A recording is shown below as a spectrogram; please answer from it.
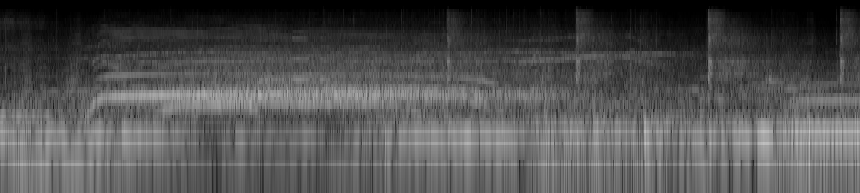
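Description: Live arena rock performance: a steady low bass drone under a long held sung note that slides up about a second in and holds for about four seconds. A few sharp hits come near the end as the band builds toward the guitar part.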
